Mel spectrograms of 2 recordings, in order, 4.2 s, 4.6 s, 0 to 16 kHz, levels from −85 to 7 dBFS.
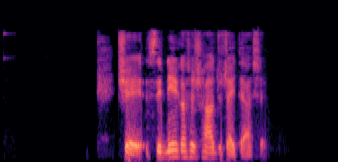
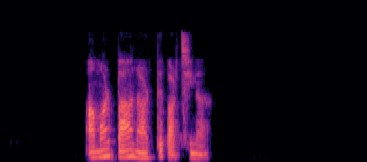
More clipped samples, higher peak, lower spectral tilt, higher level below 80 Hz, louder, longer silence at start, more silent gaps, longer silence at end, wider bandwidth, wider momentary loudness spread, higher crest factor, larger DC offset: neither; about the same, -2 dBFS vs -2 dBFS; second, -3.5 dB/octave vs -6 dB/octave; first, -54 dBFS vs -60 dBFS; first, -17 LUFS vs -21 LUFS; first, 1.2 s vs 1.05 s; neither; second, 0.9 s vs 2 s; about the same, 8 kHz vs 7.8 kHz; first, 18 LU vs 8 LU; about the same, 18 dB vs 22 dB; neither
